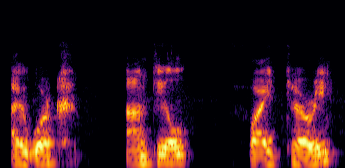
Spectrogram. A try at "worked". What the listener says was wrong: I worked. You need to pronounce the t. Worked. It's a little difficult. I worked until, and then here you join the sounds too. Aquí también es uno de los sonidos, ¿verdad? Pasa de work, la ca, work, worked until, worked until.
